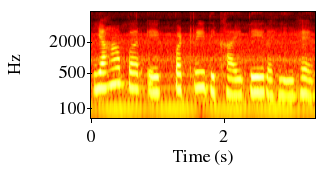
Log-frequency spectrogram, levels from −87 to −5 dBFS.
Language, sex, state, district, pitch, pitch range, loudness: Hindi, male, Madhya Pradesh, Katni, 210 Hz, 190-255 Hz, -17 LUFS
